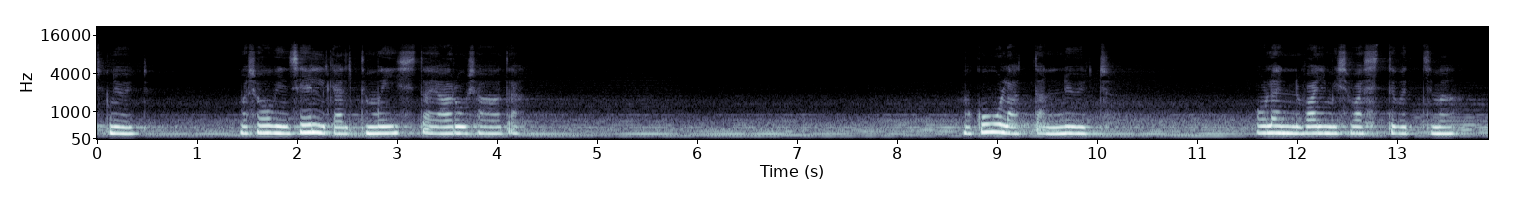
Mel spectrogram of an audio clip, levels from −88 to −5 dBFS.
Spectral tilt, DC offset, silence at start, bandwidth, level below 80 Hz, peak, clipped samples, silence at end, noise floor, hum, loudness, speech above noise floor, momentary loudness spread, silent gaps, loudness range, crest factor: -8.5 dB/octave; under 0.1%; 0 s; 7.6 kHz; -86 dBFS; -4 dBFS; under 0.1%; 0 s; -37 dBFS; none; -16 LUFS; 22 dB; 23 LU; none; 18 LU; 16 dB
